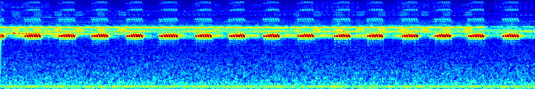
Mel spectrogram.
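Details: Grass insects singing on a deep autumn night in Changnyeong, South Gyeongsang, Korea; high chirps pulse about three times a second in a steady chorus, with a second fainter insect layer just above and a low steady hum beneath.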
